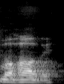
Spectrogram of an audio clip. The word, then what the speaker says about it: Mojave: How would you pronounce that? Houston, Atlanta, Vegas. Mojave. That's Mojave.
